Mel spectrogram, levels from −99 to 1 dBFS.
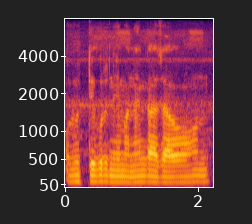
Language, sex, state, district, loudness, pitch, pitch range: Chakma, female, Tripura, Dhalai, -15 LUFS, 105 Hz, 100-110 Hz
